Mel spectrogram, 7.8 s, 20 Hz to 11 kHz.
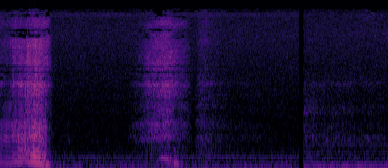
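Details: Sleep recording dated 2025/02/26. Two low, rattling snores, the first loud and the second softer, with quiet breathing and steady room hum between them. Snoring.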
